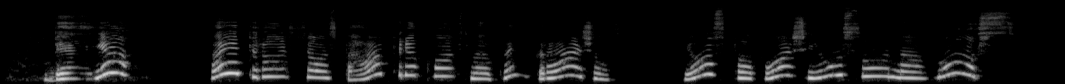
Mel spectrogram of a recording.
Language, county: Lithuanian, Panevėžys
